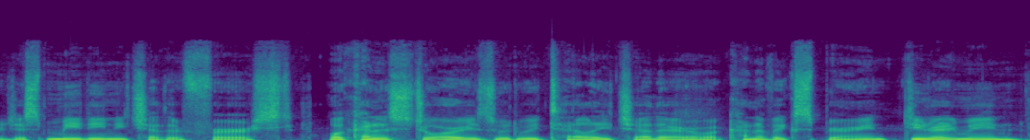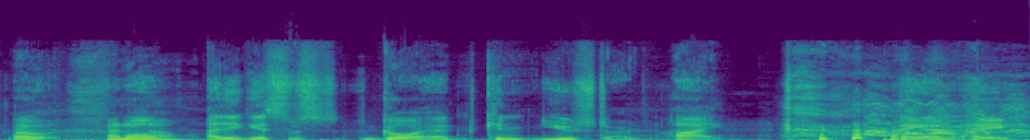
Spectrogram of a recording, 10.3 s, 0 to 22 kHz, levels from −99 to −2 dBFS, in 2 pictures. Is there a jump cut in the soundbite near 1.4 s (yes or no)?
yes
